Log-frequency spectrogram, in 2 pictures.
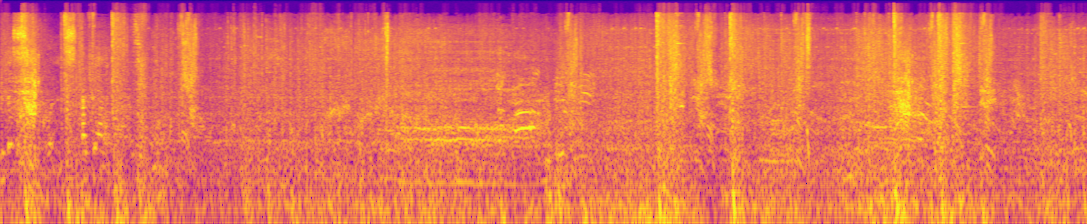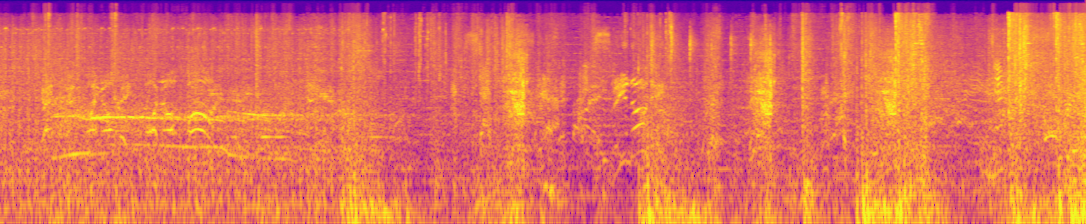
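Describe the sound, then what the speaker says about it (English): Dense video game gunfire with heads being shot and backpacks rupturing, bursts and thuds layered over a busy mechanical soundtrack, loud and continuous throughout with no clear gaps. "I'm shooting them in the head."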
